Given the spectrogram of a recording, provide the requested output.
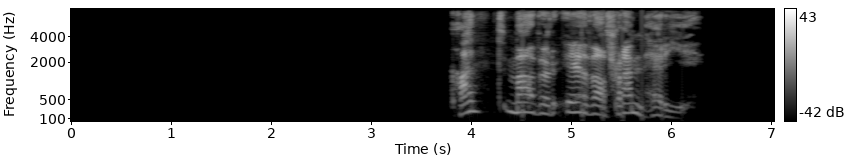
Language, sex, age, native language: Icelandic, male, 70-79, Icelandic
